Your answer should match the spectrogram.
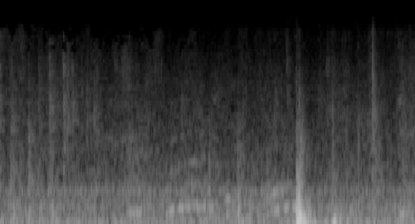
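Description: Indistinct background chatter of young children, with a sharp knock about three seconds in and a lighter one just after.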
